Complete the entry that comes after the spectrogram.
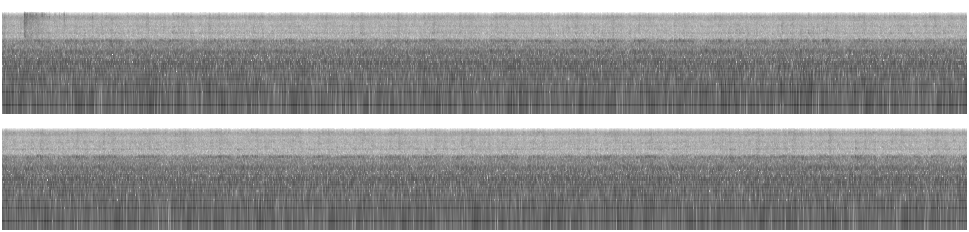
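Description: Steady railway rumble and hum, even in level throughout with no single event standing out, as a train approaches from far down the track.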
